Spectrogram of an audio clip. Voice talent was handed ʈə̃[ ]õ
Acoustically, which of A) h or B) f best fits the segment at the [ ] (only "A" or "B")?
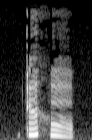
A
